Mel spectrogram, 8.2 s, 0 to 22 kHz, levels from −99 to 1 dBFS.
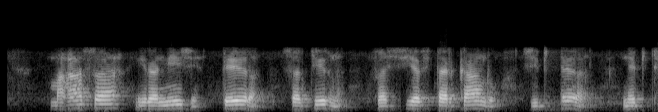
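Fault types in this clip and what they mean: G.729 codec: the whole clip has that low-bitrate VoIP sound, likely around 8 kbit/s, with speech squeezed into roughly 300 Hz to 3.5 kHz and a plainly rough, synthetic edge.
VoIP packet loss concealed by the speech codec: around 0.78 and 6.87 s, about 60 ms and then 140 ms of audio go missing, and the decoder fills each gap with a fading guess stretched from the last sound.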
